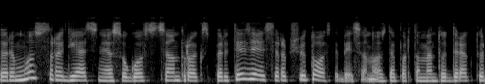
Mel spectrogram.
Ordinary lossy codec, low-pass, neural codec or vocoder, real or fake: Opus, 16 kbps; 7.2 kHz; none; real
